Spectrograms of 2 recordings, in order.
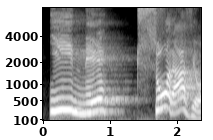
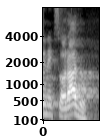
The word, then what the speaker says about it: inexorável: agora se liga ó inexorável Alguém falou inexorável tá errado aluno inexorável esse X tem som de z Então olha como faz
